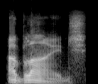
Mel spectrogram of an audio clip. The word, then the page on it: oblige: British English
